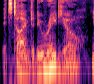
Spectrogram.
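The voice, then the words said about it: Deep, bassy radio announcer voice. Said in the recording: “the radio voice ... You know, it'd have to be like real deep and bassy, lots of resonance, lots of timbre.”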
